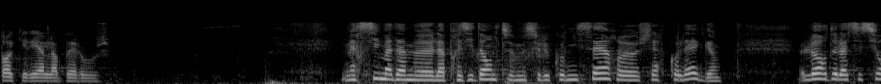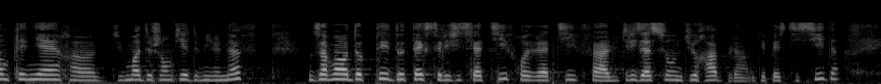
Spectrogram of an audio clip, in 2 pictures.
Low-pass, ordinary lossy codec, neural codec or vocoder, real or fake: 7.2 kHz; none; none; real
